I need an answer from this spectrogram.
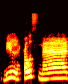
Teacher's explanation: Bil husna ada alif lam qamariyah, alif lamnya dibaca jelas. Bil husna, nunnya panjang.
